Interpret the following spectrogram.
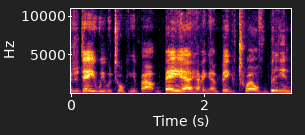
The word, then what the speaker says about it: Bayer: You pronounce it Baya, and Yeah. I would say bear. Yeah, I would Yes, say, yeah, because I just in case say people- ERs as an A. So Bayer, Bayer, and then you call it Bear.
